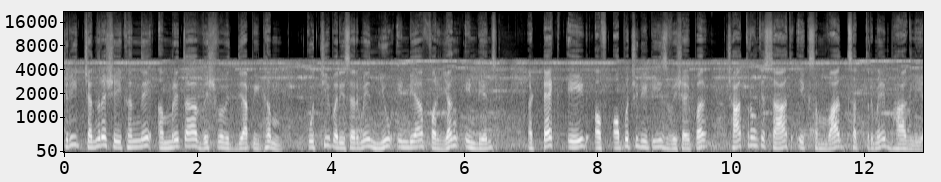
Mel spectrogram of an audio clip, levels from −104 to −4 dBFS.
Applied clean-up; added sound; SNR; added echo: none; Subway, metro, underground; 14 dB; none.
